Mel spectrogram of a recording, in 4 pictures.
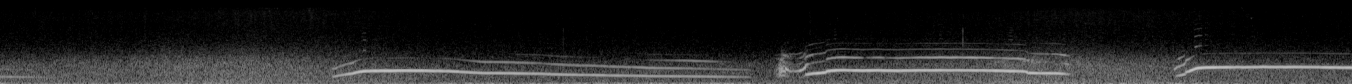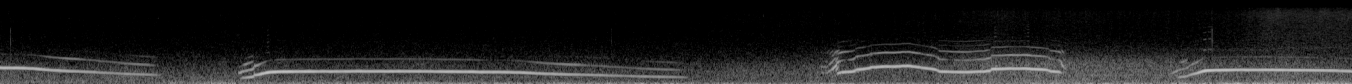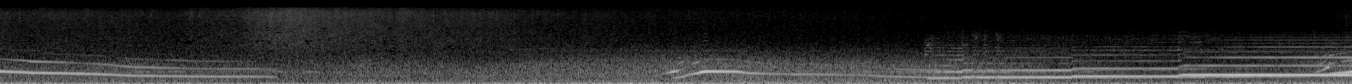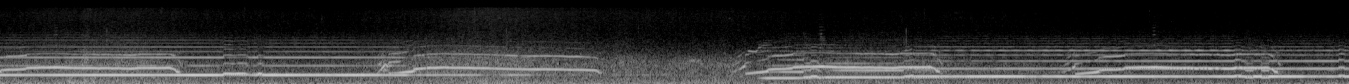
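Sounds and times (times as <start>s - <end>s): wind-like hiss: 0.0s - 54.0s
wolves howling: 3.3s - 10.8s, 11.7s - 15.1s, 15.9s - 20.4s, 21.8s - 24.3s, 25.2s - 29.8s, 33.7s - 46.7s, 47.8s - 54.0s.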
